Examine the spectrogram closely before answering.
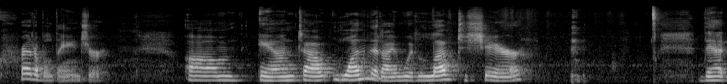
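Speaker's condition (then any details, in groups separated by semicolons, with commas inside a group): No condition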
